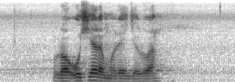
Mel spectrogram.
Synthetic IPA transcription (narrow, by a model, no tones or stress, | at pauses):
ɺwauʃɛɺamuɾɛɲd͡ʒɛɺwa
